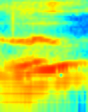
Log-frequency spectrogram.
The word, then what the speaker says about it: Lew: Uh Lou, like Lewis.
